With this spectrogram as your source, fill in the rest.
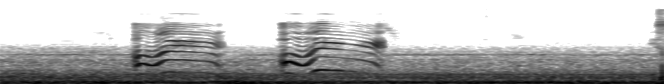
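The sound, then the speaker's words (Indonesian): An infant crying from thirst lets out two short wailing cries, each dipping and then rising in pitch, over a steady low rumble. “Ismail kecil menangis kehausan. Hajar berusaha mendiamkan bayinya. Namun, suara tangis Ismail semakin kencang.”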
